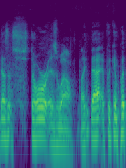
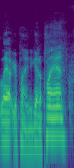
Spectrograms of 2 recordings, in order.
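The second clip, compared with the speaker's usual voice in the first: ordinary talk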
